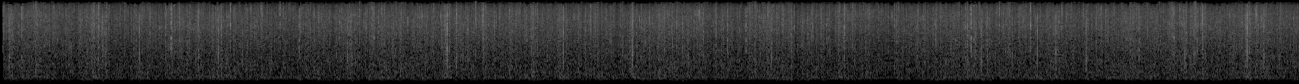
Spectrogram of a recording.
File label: Insect Movement Dig Foliage Leaves Multiple Loop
